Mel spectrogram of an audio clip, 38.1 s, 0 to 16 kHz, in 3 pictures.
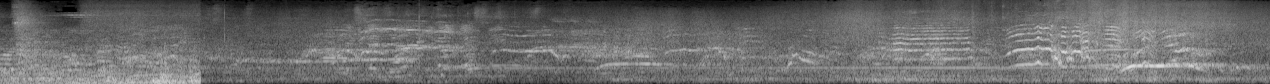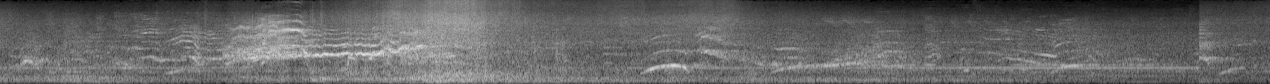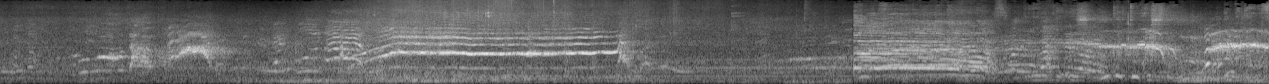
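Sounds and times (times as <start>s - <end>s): roller coaster train rushing on track: 0.0s - 2.1s, 5.8s - 34.0s.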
